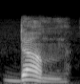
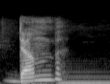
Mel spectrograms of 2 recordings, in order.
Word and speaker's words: dumb: up is the word Dum now this word uh the B is silent so we don't say dumb but it's only an M sound at the end the word is dum dum dum okay very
